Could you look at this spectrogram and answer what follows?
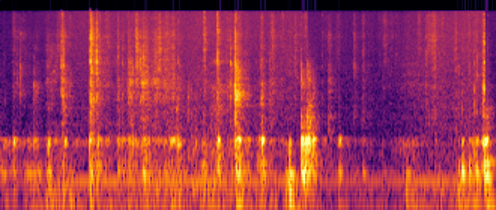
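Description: Tarot cards being gathered up off a table and handled into a deck: irregular slides, taps and clicks of card stock, over a low steady hum.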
